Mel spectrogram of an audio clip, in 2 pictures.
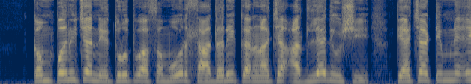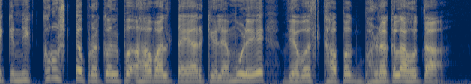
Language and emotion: Marathi, angry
